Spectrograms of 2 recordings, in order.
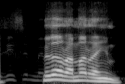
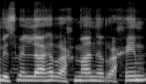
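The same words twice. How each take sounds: First: "بسم اللہ الرحمن الرحیم" gabbled fast in one careless run; rushed recitation. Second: Said in the usual way. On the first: Shown as a demonstration. Preacher showing how people rush through Bismillah, said too fast. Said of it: "بہت تیزی سے میں بول دیتے ہیں".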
